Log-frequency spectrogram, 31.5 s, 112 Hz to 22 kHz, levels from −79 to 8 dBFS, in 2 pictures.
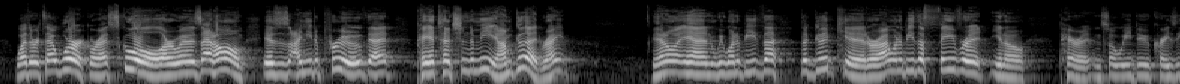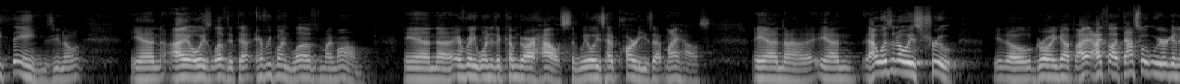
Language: English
